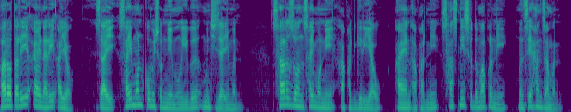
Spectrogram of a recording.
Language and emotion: Bodo, neutral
